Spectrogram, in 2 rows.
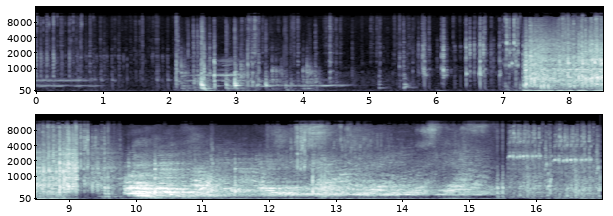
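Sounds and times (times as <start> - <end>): scattered clicks: 15.5 - 17.0.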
